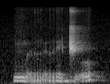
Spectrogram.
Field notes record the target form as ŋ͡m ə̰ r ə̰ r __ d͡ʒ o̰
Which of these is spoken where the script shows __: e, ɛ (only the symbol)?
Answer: e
